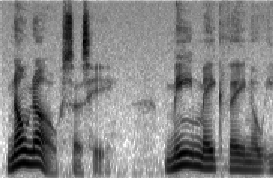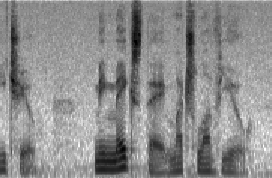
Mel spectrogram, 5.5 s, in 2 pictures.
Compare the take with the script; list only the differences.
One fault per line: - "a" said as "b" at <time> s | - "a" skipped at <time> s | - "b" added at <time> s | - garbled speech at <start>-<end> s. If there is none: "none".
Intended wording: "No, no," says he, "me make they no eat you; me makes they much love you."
none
